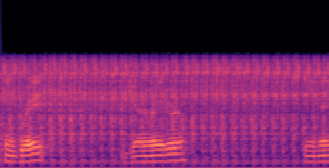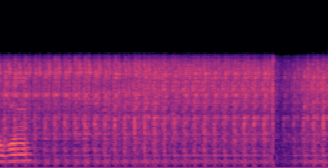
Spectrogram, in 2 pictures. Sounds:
engine, speech

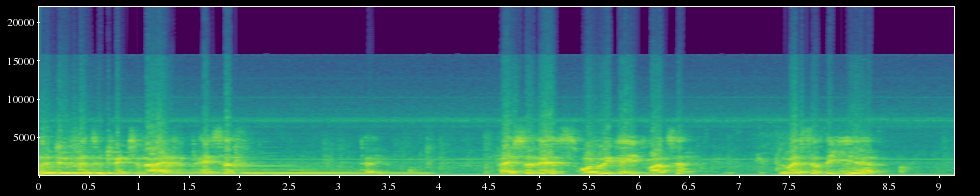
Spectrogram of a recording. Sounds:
speech, music

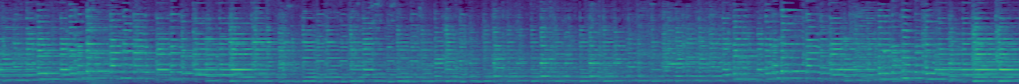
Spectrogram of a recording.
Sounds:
playing mandolin

